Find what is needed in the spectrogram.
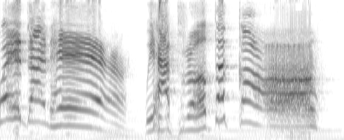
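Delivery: acted goblin character voice. Voicing a goblin scolding the party for not ringing the gong: goblin character voice. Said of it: "But he's like".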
